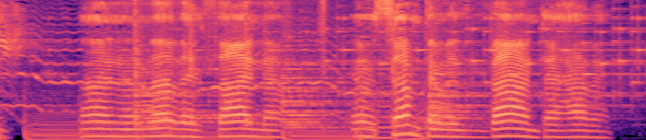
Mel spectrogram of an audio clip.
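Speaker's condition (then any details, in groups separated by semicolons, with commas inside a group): ALS; meals chopped and fed by others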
